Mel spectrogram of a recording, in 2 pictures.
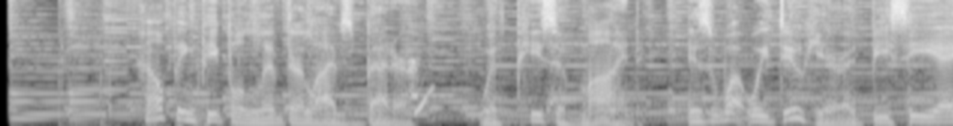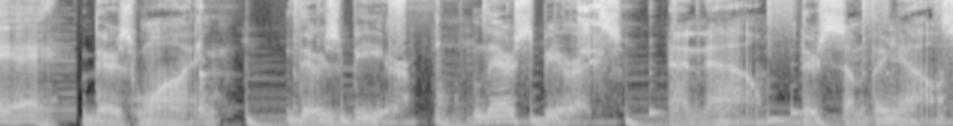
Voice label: Commercial Men, male vo; redmanagement

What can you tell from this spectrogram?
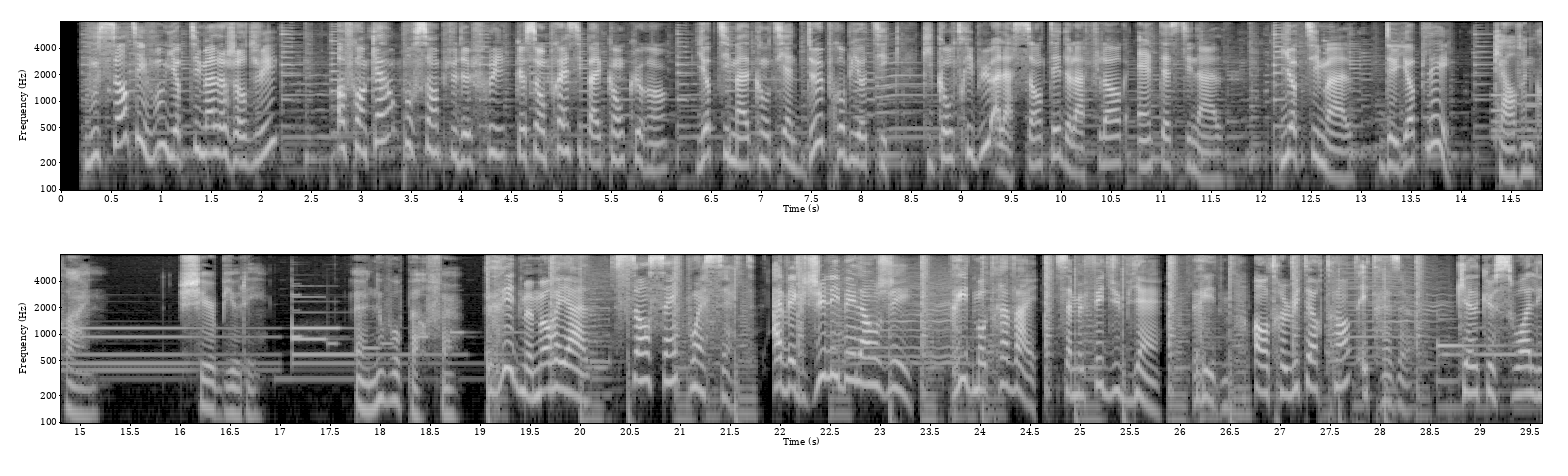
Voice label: French

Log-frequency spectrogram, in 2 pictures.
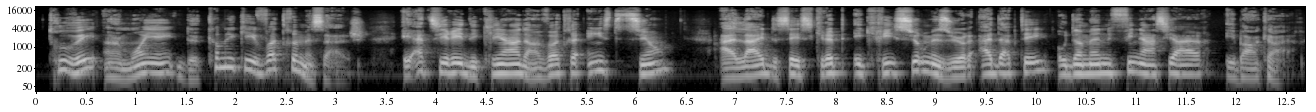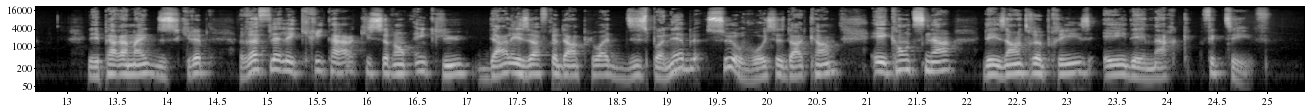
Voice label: Quebecois; trisko

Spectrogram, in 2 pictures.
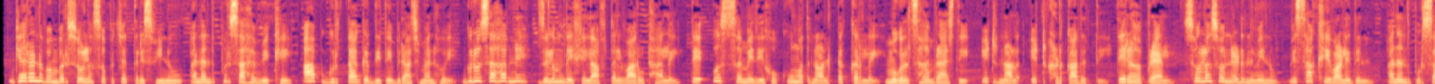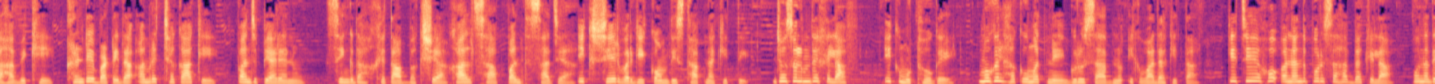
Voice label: Punjabi, VO; translink

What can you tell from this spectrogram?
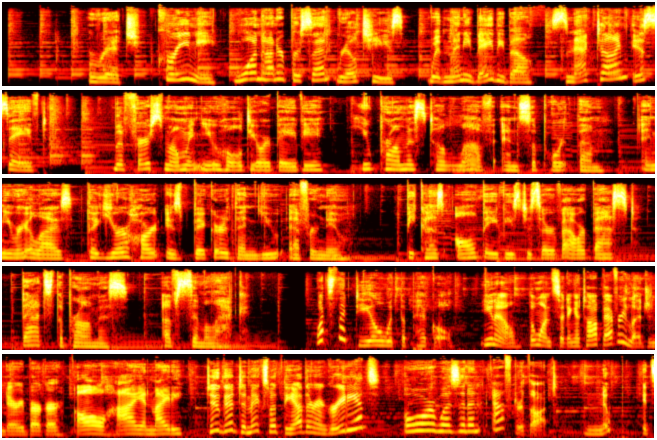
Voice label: Voice, female VO; home studio

